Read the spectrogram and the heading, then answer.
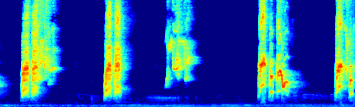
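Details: Morning song of a long-tailed shrike basking in the sun, given as five separate harsh, buzzy bursts about one second apart, one of them a thinner, higher rasp, with silence between them.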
